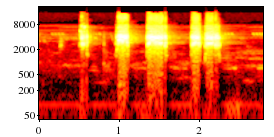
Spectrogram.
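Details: Black francolin calling: a harsh, grating run of loud scratchy notes. A short note comes first, then two longer rasping bursts, then a brief pause and a closing close-set pair. The background is quiet.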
